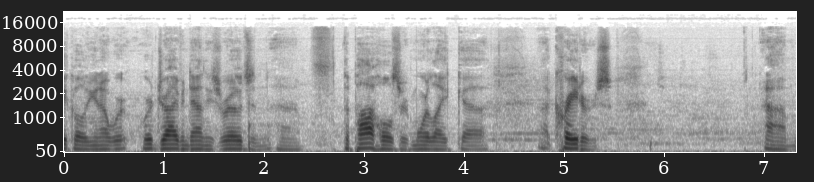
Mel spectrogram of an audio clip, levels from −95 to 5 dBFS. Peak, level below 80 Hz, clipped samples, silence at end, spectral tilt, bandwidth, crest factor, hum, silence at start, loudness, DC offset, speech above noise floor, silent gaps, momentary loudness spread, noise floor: -2 dBFS; -44 dBFS; under 0.1%; 0 s; -5 dB/octave; 19 kHz; 20 dB; none; 0 s; -22 LUFS; under 0.1%; 21 dB; none; 19 LU; -43 dBFS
